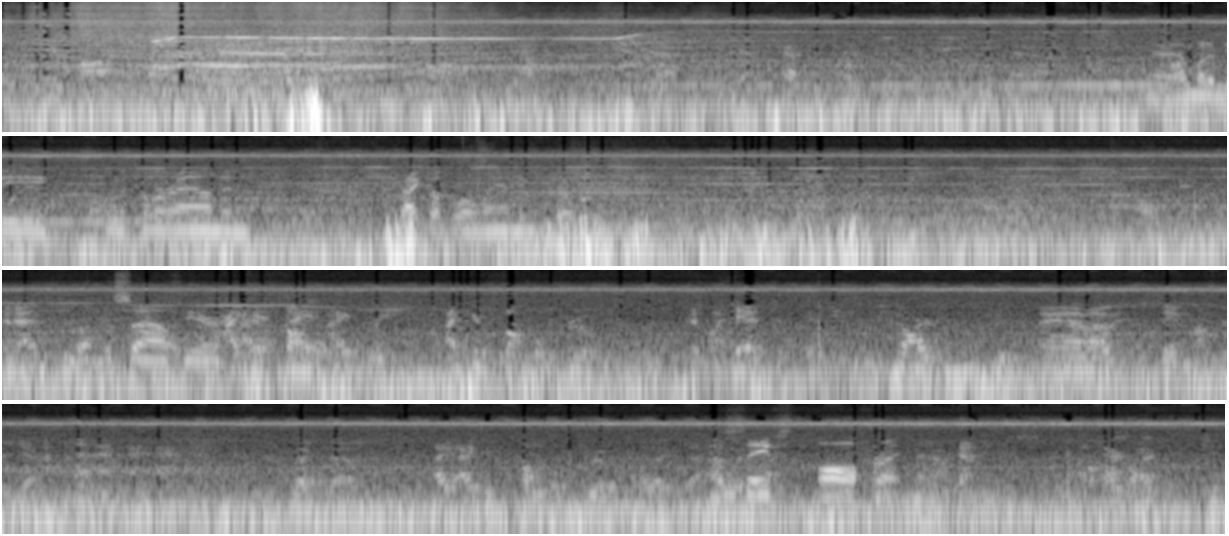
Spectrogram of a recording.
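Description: Steady high chorus of crickets, with wind rumbling on the microphone. Over it runs the thin high whine of the E-flite Draco RC plane's electric motor and propeller in flight; it steps up in pitch about four seconds in and drops back near seventeen seconds as the throttle changes.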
